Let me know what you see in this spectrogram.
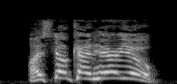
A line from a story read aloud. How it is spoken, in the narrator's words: he shouted above the even drone of the engines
